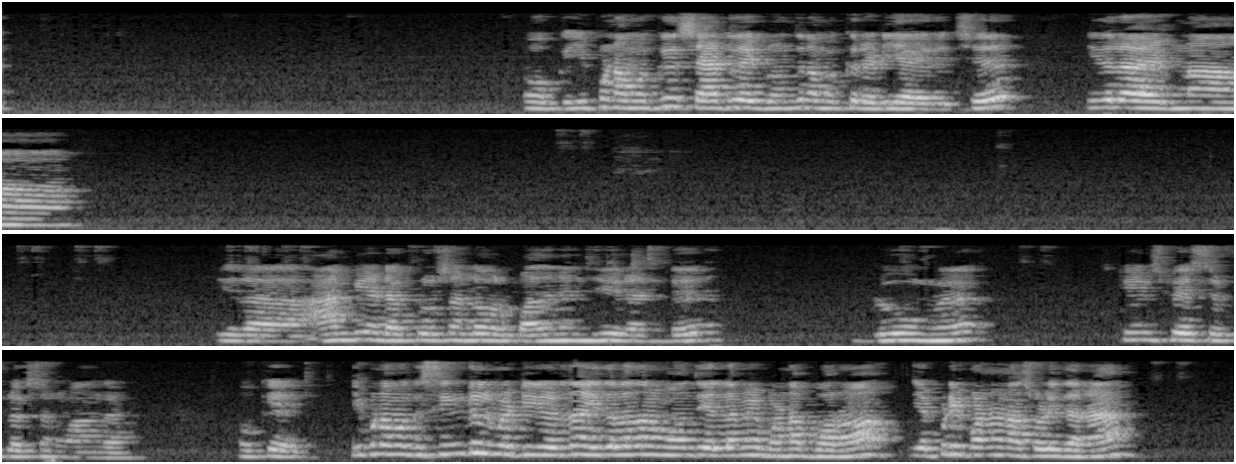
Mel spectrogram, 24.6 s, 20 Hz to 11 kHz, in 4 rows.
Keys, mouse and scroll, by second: 0.6 alt+a, 1.0 scroll down 2, 1.4-2.1 middle drag, 2.1 Tab, 2.3-2.7 scroll up 3, 2.8-3.8 middle drag, 3.8 ctrl+s, 11.0 click, 11.2 scroll down 2, 14.1-17.1 drag, 17.8 click, 19.1 drag, 19.4 scroll up 3, 20.1 scroll up 1, 20.9 ctrl+s, 21.1 scroll down 2, 21.6-24.6 middle drag.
